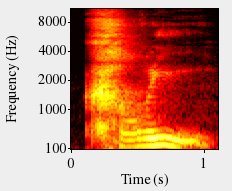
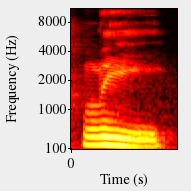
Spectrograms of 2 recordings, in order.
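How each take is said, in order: First: It starts with a guttural throat sound. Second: It starts without a guttural throat sound. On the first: "It's sort of a guttural sound" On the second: "I know I'm not saying that right"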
